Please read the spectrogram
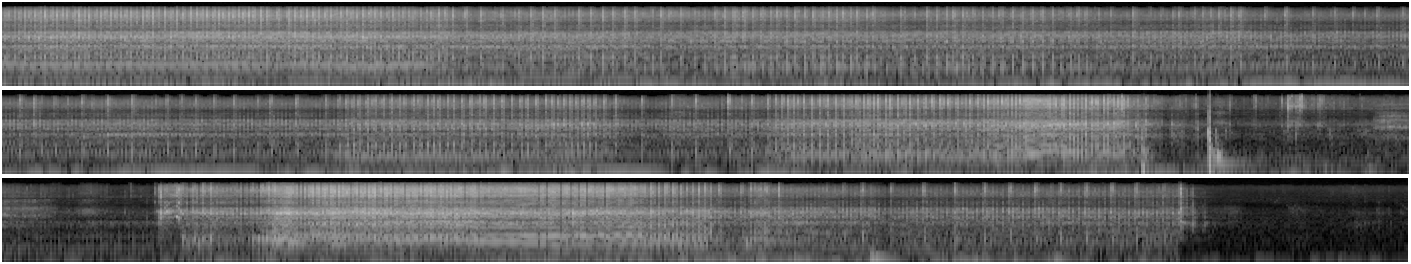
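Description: Dirt bike engine running as the bike is ridden along a trail, its pitch shifting with throttle and speed. About two-thirds through, a couple of sharp knocks come and the engine drops back low for a couple of seconds, then revs up again with a wavering pitch.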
